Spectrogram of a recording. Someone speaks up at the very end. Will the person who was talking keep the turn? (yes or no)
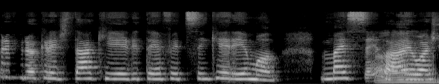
yes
